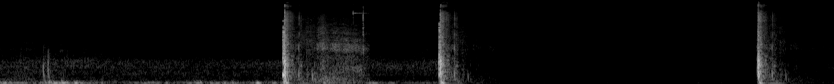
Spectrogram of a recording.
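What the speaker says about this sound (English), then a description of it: "so that was 3 shots with the Zero" A Taurus TH9 pistol loaded with Zero brand bullets fires three sharp, loud shots outdoors at a range, spaced a second or more apart, the last after a long quiet pause, with faint handling noise between them.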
